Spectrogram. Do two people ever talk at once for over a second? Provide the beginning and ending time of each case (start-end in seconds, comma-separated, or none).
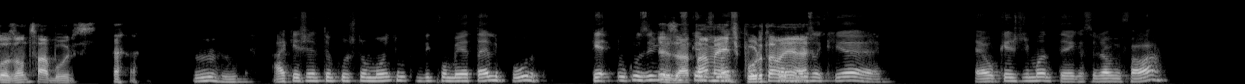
6.6-8.2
